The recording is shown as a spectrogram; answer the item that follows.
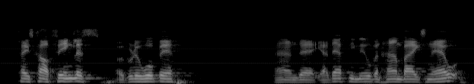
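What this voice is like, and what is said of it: Dublin Irish accent. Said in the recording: “You might understand my accent. ... I'm from a quiet part of Dublin”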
